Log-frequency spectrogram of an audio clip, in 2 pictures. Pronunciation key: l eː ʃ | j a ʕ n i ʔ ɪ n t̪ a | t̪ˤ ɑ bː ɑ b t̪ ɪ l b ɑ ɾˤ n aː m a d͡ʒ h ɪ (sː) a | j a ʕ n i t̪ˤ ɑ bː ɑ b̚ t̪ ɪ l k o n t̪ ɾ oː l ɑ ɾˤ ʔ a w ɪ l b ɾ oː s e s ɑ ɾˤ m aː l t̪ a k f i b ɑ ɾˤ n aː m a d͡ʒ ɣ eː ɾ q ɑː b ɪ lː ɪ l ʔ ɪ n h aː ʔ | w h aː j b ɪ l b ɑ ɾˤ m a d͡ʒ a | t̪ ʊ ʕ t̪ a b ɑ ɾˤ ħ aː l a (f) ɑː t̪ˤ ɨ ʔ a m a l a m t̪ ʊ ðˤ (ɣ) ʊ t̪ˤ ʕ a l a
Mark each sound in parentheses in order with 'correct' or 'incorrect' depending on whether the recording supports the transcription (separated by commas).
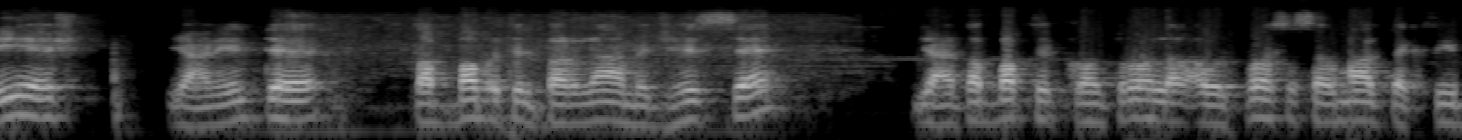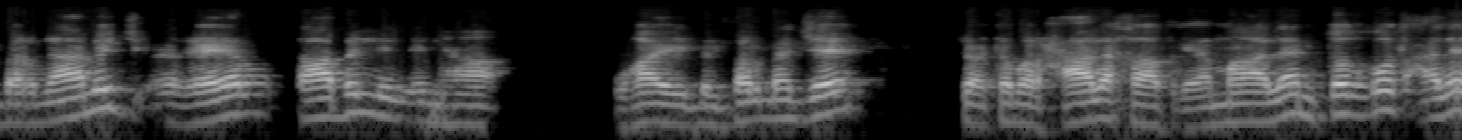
correct, incorrect, correct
